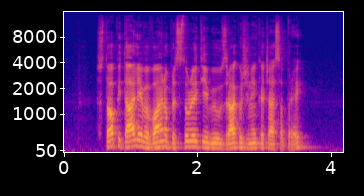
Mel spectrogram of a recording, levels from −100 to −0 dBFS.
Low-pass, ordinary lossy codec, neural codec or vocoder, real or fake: 14.4 kHz; none; none; real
